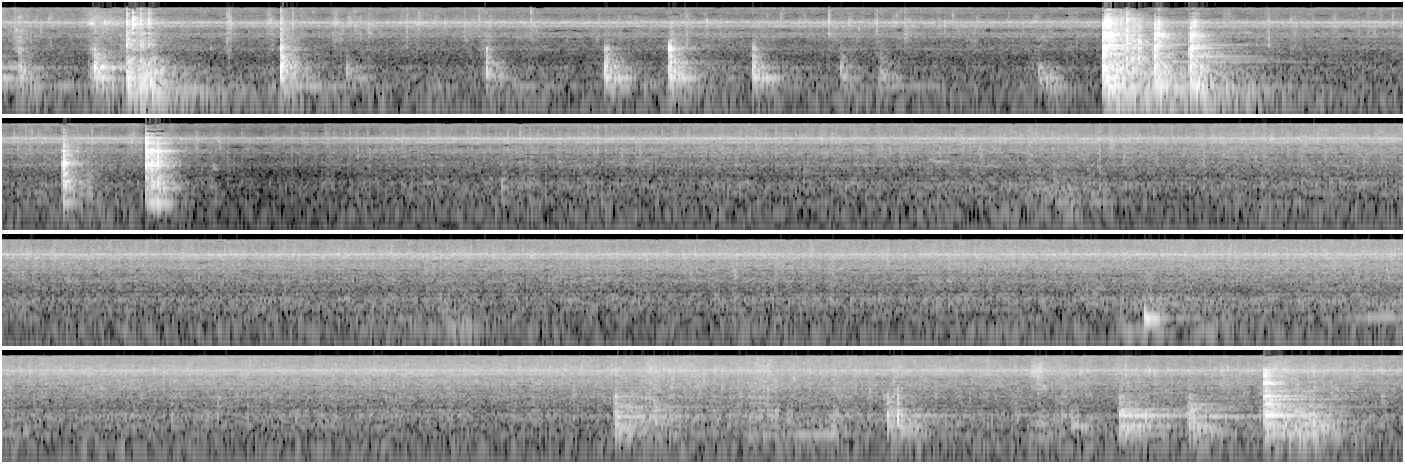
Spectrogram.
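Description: Tomato and pepper paste frying with onions and tomatoes in a stainless steel pot, sizzling steadily. A wooden spoon stirs and scrapes against the pot for the first several seconds, with a few louder knocks, and again near the end.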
